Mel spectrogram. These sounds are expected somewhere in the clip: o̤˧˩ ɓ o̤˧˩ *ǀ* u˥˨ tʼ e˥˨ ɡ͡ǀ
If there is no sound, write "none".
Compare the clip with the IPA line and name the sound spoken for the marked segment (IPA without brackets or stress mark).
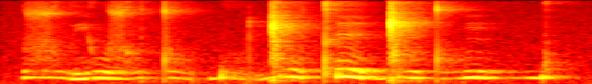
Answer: ɡ͡ǀ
